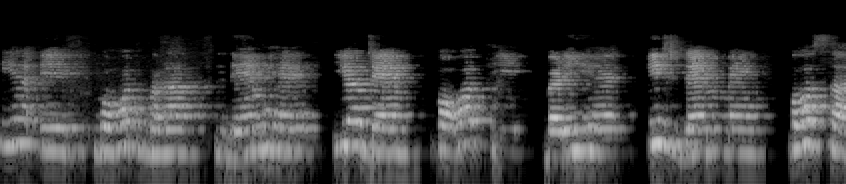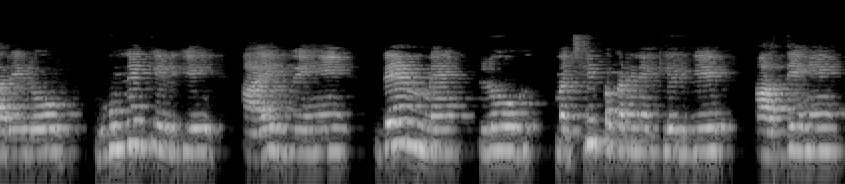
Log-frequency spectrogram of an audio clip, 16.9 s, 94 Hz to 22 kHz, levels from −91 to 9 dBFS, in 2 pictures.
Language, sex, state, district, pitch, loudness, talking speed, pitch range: Hindi, female, Bihar, Lakhisarai, 245 Hz, -24 LUFS, 120 wpm, 240-260 Hz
